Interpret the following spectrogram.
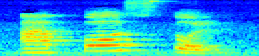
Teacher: Lleva su sílaba tónica en la penúltima sílaba y termina en consonante L. Esto nos indica entonces que apóstol irá acentuada.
